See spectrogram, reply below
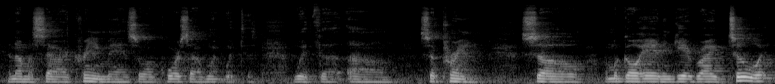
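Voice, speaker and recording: A man talks his way through an eating challenge on his family vlog, chatty and in no hurry. His voice sits at an ordinary middle pitch. The room is echoey, with a faint hiss behind him. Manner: relaxed, unhurried, chatty with fillers. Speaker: family channel vlogger.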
